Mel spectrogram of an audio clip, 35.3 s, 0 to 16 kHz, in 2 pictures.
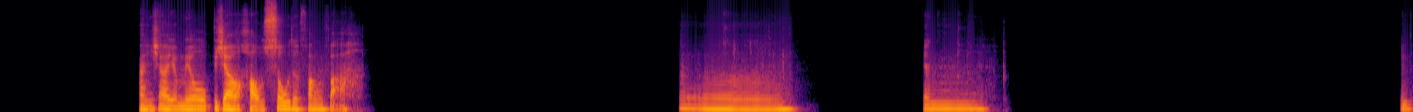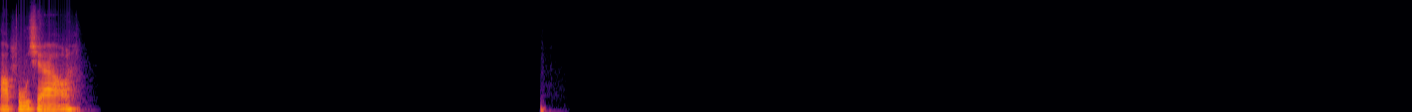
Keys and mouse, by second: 0.7 shift+v, 1.7 click, 3.4-4.9 middle drag, 5.3 middle click, 5.8 ctrl+z, 6.2-7.4 middle drag, 7.6 shift+middle click, 8.1 middle click, 9.0 middle click, 9.7 2, 10.5 alt+middle click, 19.3-22.7 drag, 24.0-26.2 drag, 27.9-29.2 middle drag, 31.9 Tab, 32.5 middle click, 34.3 click, 34.7 middle click.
